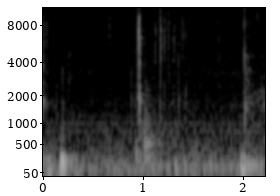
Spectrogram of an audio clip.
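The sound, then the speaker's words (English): Someone drinking water: a few soft, low gulps and wet swallowing sounds, quiet and spaced apart, with no talk. “I'll give you a second to finish your water real quick.”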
